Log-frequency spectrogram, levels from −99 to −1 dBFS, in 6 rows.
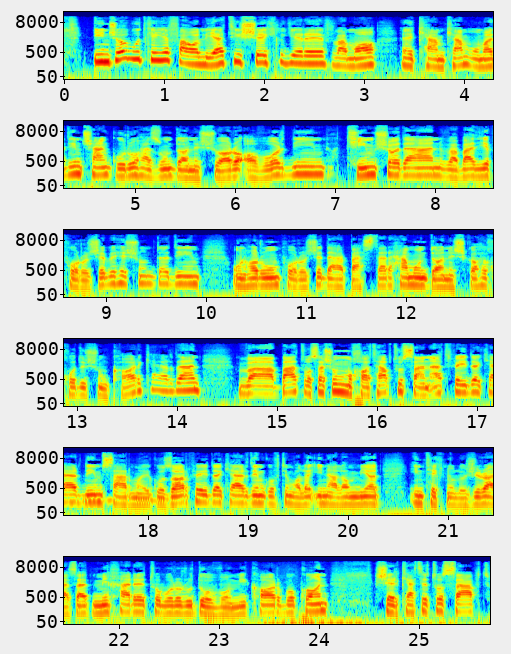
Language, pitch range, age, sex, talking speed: Persian, 110-145 Hz, 30-49, male, 165 wpm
